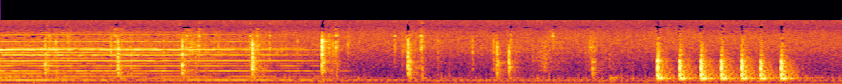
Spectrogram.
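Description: Knocking on a wooden door: a slow series of single raps, then a quick burst of five or six firm knocks, fairly loud over a low background hum.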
